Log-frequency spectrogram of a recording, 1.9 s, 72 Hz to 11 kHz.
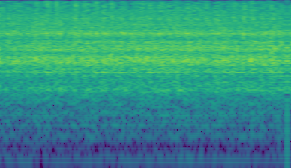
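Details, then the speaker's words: Freshly built 454 big-block first fired, run about 10 minutes, carb on adapter plate; has oil pressure, owner suspects fan not good: even, steady idle with constant rush, no tapping or knocking. Normal idle. "So far so good. It's got oil pressure. Sounds okay. No knocking."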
